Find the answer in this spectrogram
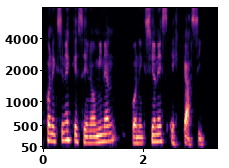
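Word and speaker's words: SCSI: que se denominan conexiones escassi o interfaces es casi que se escribe o se pronuncia es casi pero se escribe así s c c s c s y esta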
